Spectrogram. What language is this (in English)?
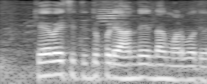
Kannada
